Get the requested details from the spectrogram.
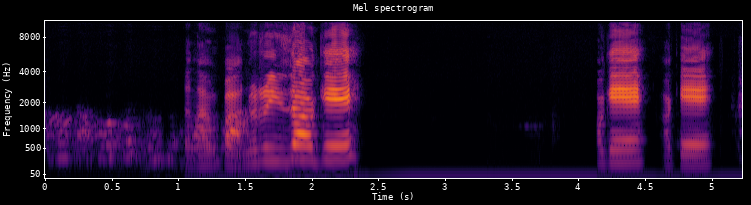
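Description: A young girl speaks in a high voice through a video call.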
